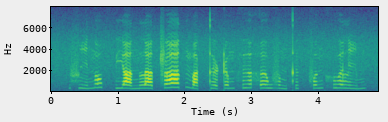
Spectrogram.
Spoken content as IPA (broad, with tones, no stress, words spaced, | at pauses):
fi˨˩˨nɔ˦˥p̚ | ja˨˩˨n la˨˩t̚ʂaː˦˥t̚ ma˨˩k̚t̪ɨ˨˩˨ə̯ʈə˧m hɨ˧ə̯həː˧wvə˨˩˨ŋ t̪ʰɨ˨˩k̚fə˧˥ŋ hu˧ə̯li˨˩˦m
